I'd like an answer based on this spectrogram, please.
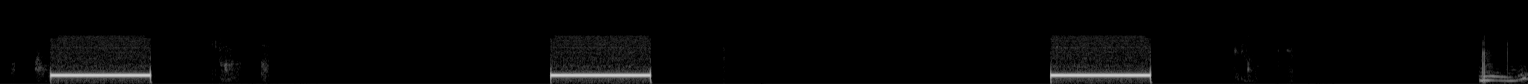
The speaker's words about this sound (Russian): Время ожидания ввода номера истекло. Ваш звонок переводится на оператора.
